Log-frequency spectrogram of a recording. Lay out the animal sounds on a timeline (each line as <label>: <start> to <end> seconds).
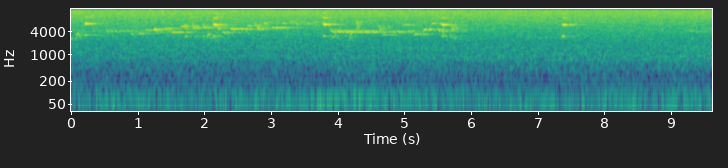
Winter Wren (Troglodytes hiemalis): 0.0 to 5.8 seconds
Rose-breasted Grosbeak (Pheucticus ludovicianus): 0.0 to 9.6 seconds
